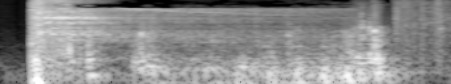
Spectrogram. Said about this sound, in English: Doc, our footsteps are causing that noise. Why aren't you crackling, Mac?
